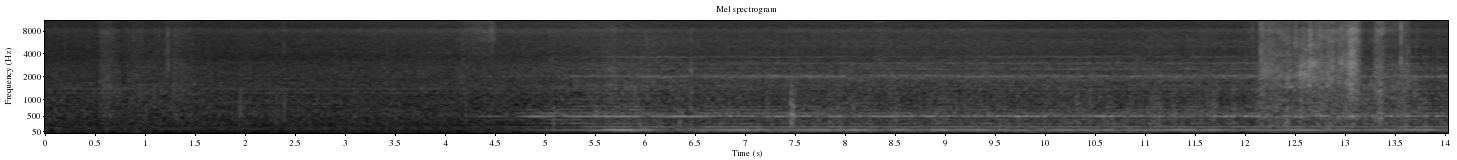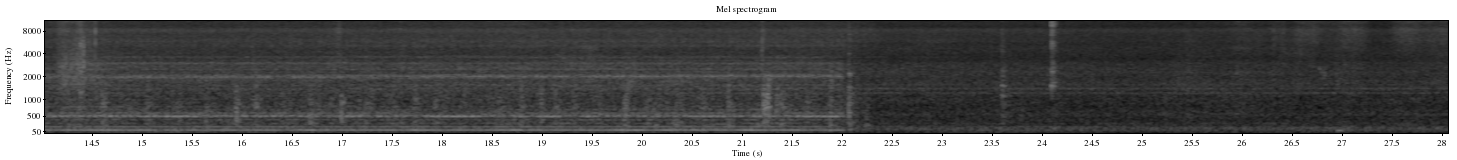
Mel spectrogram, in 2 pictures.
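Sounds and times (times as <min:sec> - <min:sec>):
quieter machine sounds: 0:04.5 - 0:22.2
washing machine humming: 0:04.5 - 0:25.8.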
